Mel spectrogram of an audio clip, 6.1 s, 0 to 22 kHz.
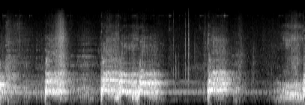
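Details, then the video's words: Large-breed puppy saved from a high-kill shelter, reacting on first entering a home: loud clustered barks in three or four bursts, quieter pauses between with a faint steady hum. "Puppy Saved From Death Goes Inside Home For 1st time SEE HIS REACTION"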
